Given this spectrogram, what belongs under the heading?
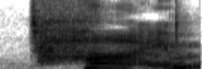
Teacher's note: the T at the beginning of a word, like in the word time, has a little H after, right? Think like you're adding an H, like you're whispering.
